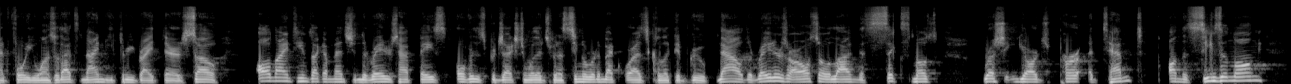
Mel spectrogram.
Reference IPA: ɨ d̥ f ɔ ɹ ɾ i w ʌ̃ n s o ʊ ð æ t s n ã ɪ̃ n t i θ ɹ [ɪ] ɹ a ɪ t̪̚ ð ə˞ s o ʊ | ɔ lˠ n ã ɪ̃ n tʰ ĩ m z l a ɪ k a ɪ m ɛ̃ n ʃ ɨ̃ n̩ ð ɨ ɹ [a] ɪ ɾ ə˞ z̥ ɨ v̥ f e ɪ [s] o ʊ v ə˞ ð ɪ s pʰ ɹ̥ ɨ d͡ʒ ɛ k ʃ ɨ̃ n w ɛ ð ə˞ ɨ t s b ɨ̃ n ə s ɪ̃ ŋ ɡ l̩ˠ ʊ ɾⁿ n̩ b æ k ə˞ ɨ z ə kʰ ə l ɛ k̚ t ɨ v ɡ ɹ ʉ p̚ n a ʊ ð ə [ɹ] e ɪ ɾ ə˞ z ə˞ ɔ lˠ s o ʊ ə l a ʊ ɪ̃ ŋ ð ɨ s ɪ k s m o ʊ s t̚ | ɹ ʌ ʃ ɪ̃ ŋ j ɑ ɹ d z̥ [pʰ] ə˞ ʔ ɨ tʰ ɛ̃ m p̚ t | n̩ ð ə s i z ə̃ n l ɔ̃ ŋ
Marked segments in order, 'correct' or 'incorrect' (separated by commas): incorrect, incorrect, correct, correct, correct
